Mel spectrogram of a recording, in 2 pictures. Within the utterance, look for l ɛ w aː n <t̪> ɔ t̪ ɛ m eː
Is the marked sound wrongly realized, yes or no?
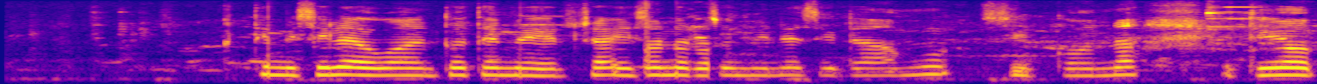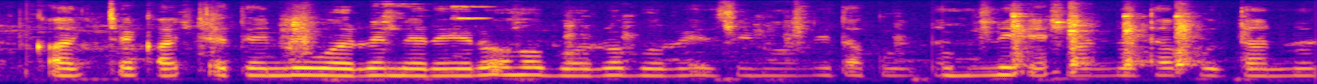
no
